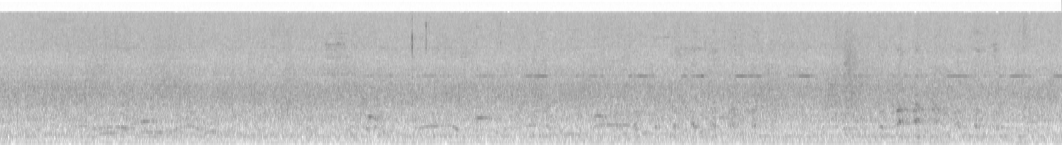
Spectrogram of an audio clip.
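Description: Chimpanzees give soft hoots and grunts.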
